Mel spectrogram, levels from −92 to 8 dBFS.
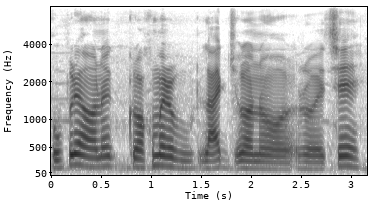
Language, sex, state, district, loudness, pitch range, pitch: Bengali, male, West Bengal, Alipurduar, -17 LUFS, 125-170 Hz, 150 Hz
